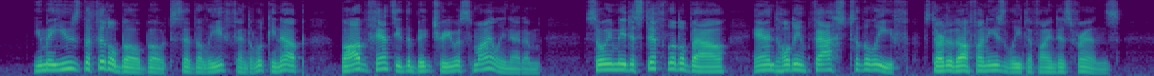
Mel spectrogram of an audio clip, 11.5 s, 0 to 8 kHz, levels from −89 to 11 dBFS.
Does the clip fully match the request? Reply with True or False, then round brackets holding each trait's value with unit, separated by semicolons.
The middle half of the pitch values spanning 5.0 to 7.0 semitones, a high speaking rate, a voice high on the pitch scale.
False (5.5 semitones; 215 wpm; 150 Hz)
